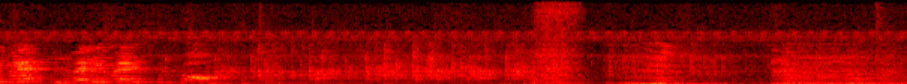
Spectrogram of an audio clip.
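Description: Television programme audio played through a TV's speaker: a voice speaking for the first second or so, quieter sound with a brief hiss about three and a half seconds in, then voice again near the end.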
